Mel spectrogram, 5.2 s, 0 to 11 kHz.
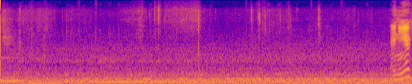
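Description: A Toyota GR Supra with a manual gearbox and B58 engine pulls hard, a heavy low rumble with rising engine drone heard from inside the car, while a driver talks over it.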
